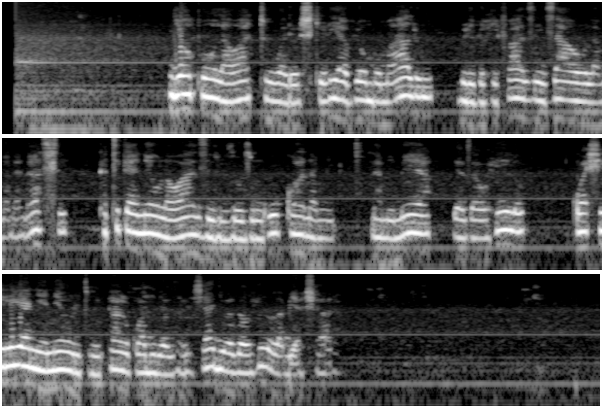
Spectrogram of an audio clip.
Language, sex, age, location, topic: Swahili, female, 18-24, Dar es Salaam, agriculture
